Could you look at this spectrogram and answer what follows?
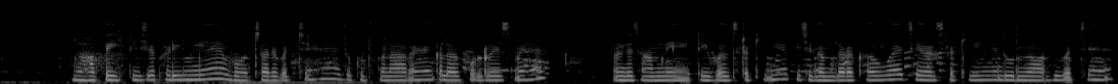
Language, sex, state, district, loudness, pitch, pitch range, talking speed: Hindi, female, Maharashtra, Nagpur, -40 LUFS, 195 Hz, 185-210 Hz, 225 wpm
